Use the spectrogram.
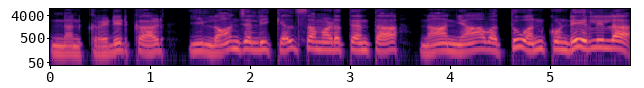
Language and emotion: Kannada, surprised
